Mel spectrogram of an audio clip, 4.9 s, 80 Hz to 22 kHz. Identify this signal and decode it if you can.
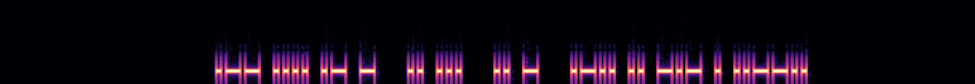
Morse code, heard as a keyed tone, about 50 wpm, 700 Hz. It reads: WHAT IS IT LIKE?
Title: Sentences from Top 100 Words 50wpm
